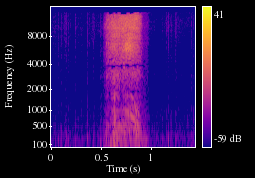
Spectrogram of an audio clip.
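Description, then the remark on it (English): A single sharp sneeze bursts out of near silence, a loud hissing blast lasting about half a second with bright, airy noise before cutting off abruptly. “Do you have the sniffles?”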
